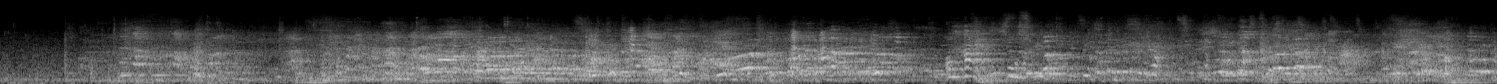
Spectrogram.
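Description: A woman talks with animation in an echoing hall.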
